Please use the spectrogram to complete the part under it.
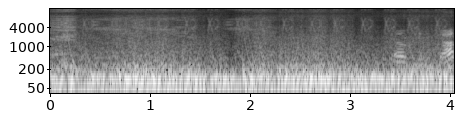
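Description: Laser blasts fire in rapid bursts.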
